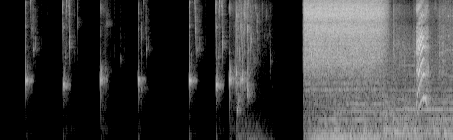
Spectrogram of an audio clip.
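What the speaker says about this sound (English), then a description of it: "Water's coming from the ceiling!" Water drips from the ceiling in the Goddess of Victory: Nikke video game, landing as about seven separate plops at uneven intervals, with no talk. A loud, steady rush of flowing water then takes over, like a sudden leak pouring in.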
